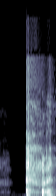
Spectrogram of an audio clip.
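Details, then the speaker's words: Adult woman with a lingering cough she links to seasonal allergies while trees are blooming; she says she is feeling much better. A single abrupt, harsh cough with a quick second push, in a quiet room. "Feeling much better. I do still have a cough, but that's kind of related to my um allergic situation."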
